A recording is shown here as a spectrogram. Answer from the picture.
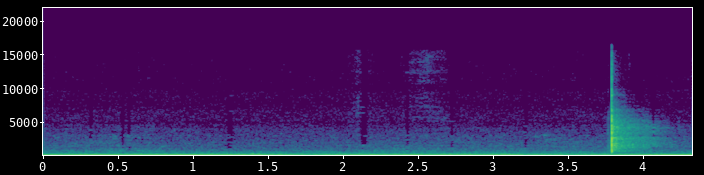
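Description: A steady low hum over faint room noise, with one sharp click near the end.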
